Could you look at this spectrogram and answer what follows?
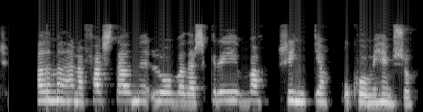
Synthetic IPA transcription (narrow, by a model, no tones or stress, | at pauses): aðmɛðhanːafast̪aðmɛðlɔːvaðaðskɾɪːva | r̥iɲca | ɔɣkʰɔːmɪɦejmsɔɣ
